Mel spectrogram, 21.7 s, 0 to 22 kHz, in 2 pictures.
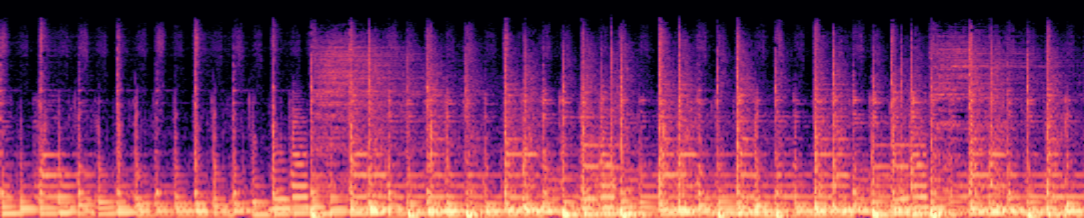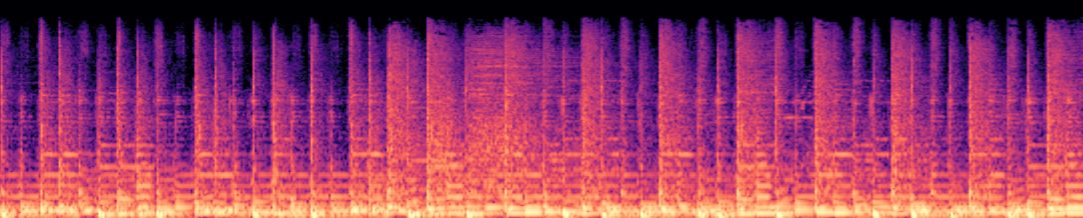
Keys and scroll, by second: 11.0 shift+F2, 14.8 KP_Add.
